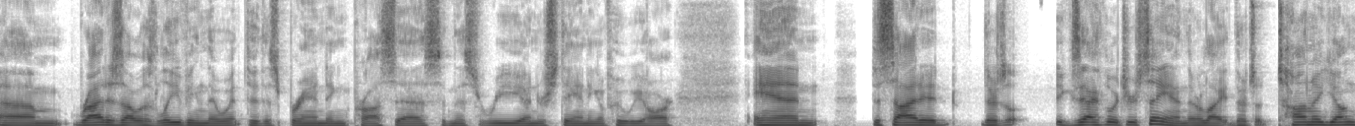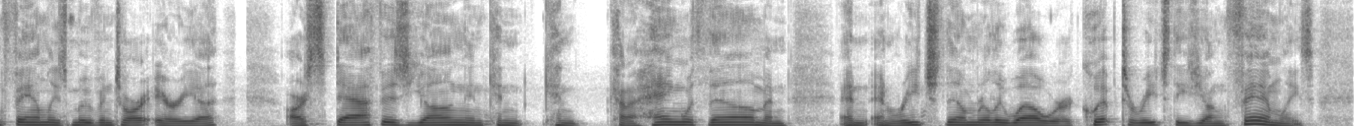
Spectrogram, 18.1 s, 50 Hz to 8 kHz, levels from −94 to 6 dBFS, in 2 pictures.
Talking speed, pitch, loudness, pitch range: 215 wpm, 140 Hz, -24 LUFS, 125-150 Hz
